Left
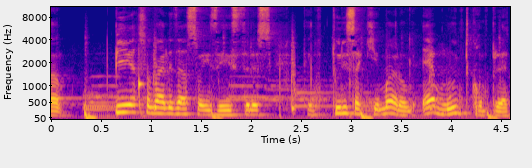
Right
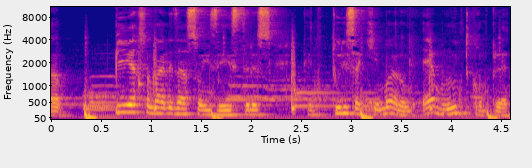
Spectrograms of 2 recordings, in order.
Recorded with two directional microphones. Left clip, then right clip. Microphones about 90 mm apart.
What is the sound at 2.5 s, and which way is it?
Speech, 45° left (ahead or behind).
